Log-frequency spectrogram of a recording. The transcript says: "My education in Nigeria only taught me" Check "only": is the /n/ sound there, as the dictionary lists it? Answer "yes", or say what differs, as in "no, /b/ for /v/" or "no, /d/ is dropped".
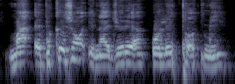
no, /n/ is dropped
